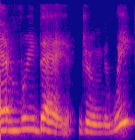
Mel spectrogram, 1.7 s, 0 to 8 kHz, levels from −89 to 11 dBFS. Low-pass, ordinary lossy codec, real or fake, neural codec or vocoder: 7.2 kHz; MP3, 64 kbps; fake; vocoder, 22.05 kHz, 80 mel bands, Vocos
